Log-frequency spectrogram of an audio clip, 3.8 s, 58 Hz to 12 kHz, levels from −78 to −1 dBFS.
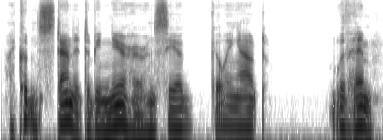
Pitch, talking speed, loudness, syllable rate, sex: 95 Hz, 220 wpm, -19 LUFS, 5.0 syllables/s, male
